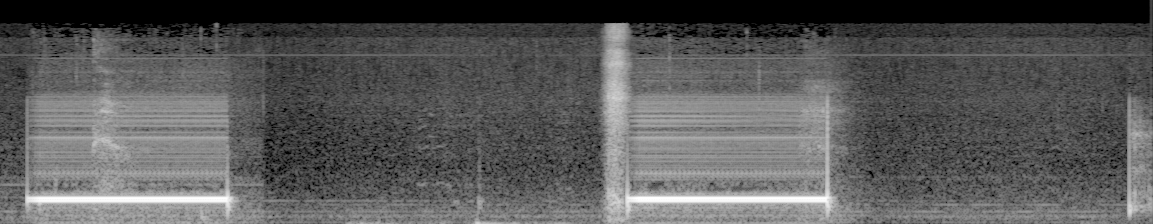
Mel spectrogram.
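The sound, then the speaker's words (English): A telephone ringback tone while a radio host calls his mother, sounding twice, each a steady, buzzy two-second ring with a long pause of silence between them, fairly loud against an otherwise quiet line. “One's basically in the bird, one is out, but we called my mom just to make sure.”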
